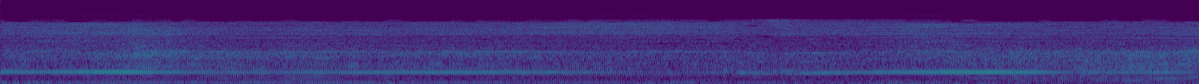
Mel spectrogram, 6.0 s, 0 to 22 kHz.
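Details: Walkera V400D02 RC helicopter with brushless motor, after replacing gear with chewed teeth, flying at lowered 3650 head speed: steady even motor whine with slight dips as throttle adjusted; running smooth and stable.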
